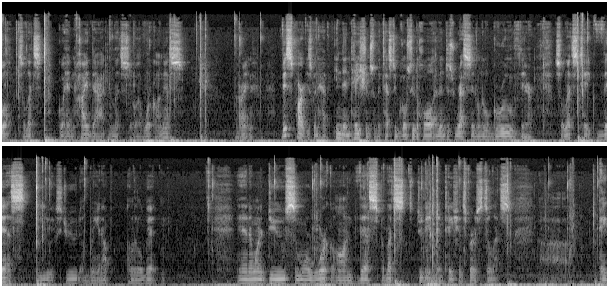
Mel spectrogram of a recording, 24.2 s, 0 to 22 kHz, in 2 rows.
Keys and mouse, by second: 0.8 h, 3.2 middle click, 3.3 KP_7, 3.9 middle click, 4.0 Tab, 11.5 a, 11.7-12.7 middle drag, 12.7 e, 13.7-15.6 drag, 20.0 a, 20.7 ctrl+Tab, 22.1 KP_7.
